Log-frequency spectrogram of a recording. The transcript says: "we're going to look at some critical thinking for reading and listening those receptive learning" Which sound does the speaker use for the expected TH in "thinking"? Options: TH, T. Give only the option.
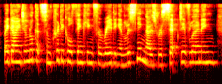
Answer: TH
